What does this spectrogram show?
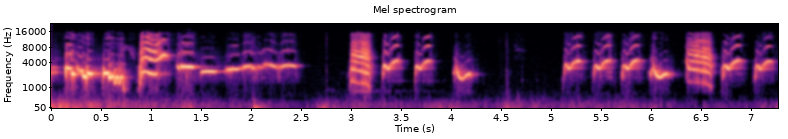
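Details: Asian pied starling in animated song mixing chattering notes, a long wavering whistle and crisp clicks, then evenly spaced short upslurred whistles, roughly two or three per second, with a downslurred note between them.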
